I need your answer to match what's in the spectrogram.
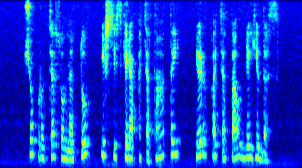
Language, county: Lithuanian, Utena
